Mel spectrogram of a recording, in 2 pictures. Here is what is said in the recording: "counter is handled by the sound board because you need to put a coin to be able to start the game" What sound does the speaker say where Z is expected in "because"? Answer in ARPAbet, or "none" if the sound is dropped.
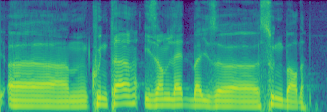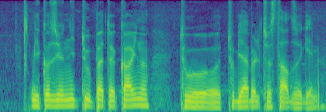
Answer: Z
